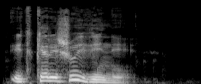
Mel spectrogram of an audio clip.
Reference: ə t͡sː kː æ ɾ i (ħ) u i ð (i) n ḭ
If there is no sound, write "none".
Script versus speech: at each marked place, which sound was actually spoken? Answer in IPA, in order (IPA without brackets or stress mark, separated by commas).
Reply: ʃ, i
